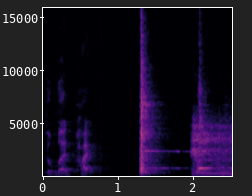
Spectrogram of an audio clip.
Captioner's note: metal clanking; dramatic music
